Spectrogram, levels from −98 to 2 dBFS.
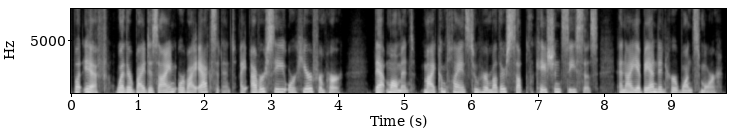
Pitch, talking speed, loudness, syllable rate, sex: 205 Hz, 185 wpm, -19 LUFS, 5.2 syllables/s, female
